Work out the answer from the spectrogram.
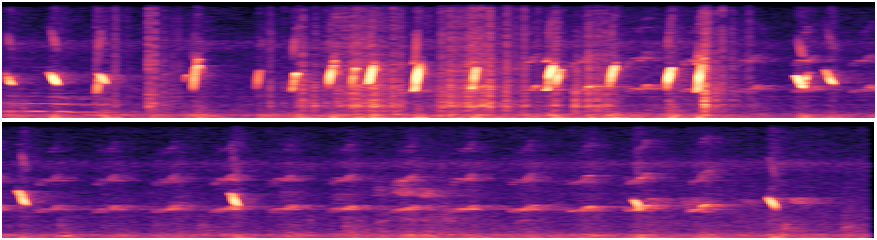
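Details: Chicks peep in short high downward-slurred notes, scattered and fairly faint, partly masked by rustling and scraping noise in the first half.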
